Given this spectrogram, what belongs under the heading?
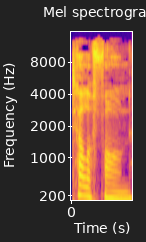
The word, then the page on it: telephone: American English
